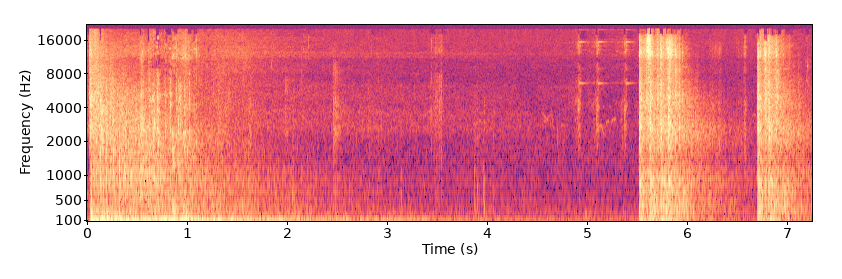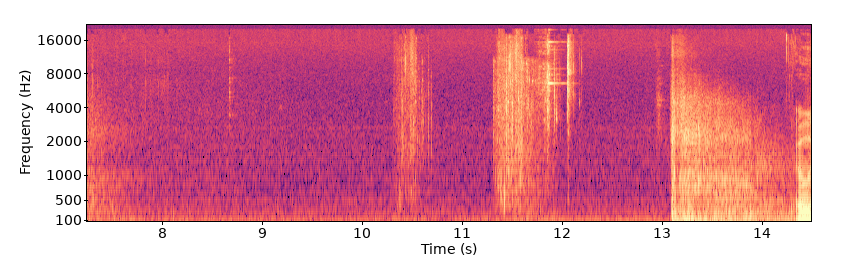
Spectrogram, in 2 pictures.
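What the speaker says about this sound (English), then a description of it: "that nade almost finds Sofer as Sofer's walking away." Grenade blasts in a competitive shooter match, sharp broadband bursts recurring several times with decaying tails, loud against a quieter background.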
